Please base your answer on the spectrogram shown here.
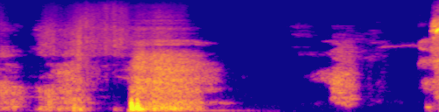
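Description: Slow deep breaths during a yoga forward fold, a soft inhale and a fuller, audible exhale close to the mic with quiet pauses between, then a faint breath returning at the end.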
